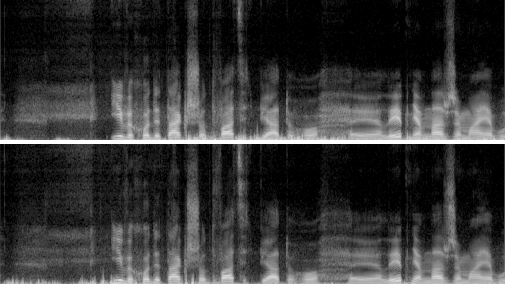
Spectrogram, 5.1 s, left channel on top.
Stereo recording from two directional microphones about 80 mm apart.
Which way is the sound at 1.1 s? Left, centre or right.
Right.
